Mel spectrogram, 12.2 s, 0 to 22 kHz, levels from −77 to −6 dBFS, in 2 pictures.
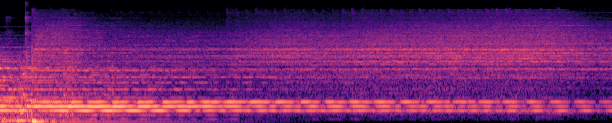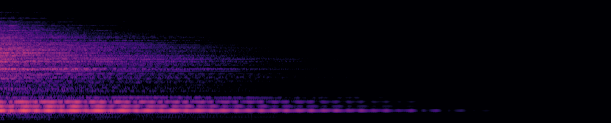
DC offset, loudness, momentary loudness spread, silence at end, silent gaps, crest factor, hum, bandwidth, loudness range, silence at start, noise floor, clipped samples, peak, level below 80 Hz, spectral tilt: under 0.1%; -22 LUFS; 20 LU; 3.35 s; none; 20 dB; none; 17 kHz; 20 LU; 0 s; -82 dBFS; under 0.1%; -6 dBFS; -38 dBFS; -3 dB/octave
